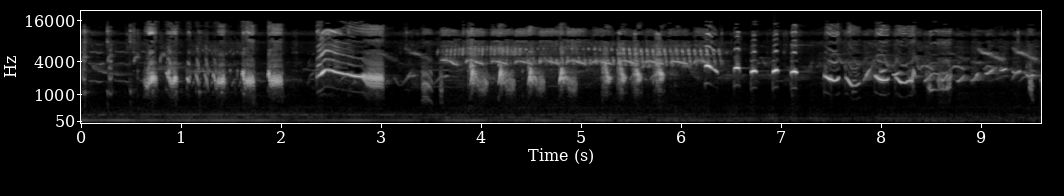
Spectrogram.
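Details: Chinese hwamei, a tame cage bird with golden-yellow legs, bill and feathers, in full song: rapid repeated chopped notes, upward-swept whistles, then a varied run of warbled, slurred phrases with no pause.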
